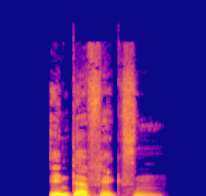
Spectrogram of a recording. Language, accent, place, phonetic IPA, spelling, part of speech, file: German, Germany, Berlin, [ˈɪntɐˌfɪksn̩], Interfixen, noun, De-Interfixen.ogg
- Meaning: dative plural of Interfix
